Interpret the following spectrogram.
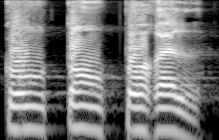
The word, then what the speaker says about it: contemporain: Le musée d'art contemporain, M phát âm là N, do bởi đứng trước ký tự P, Musée d'art contemporain.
